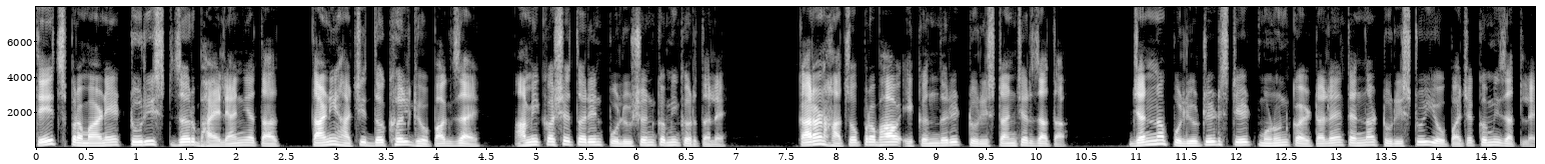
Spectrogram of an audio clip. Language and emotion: Goan Konkani, neutral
